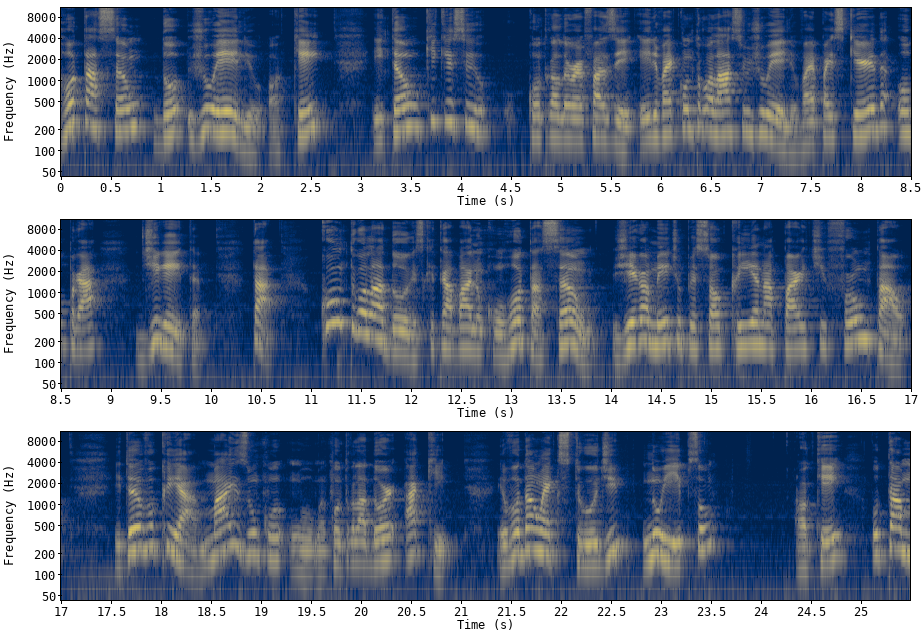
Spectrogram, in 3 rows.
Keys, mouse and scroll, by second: 1.3 middle click, 5.7 middle click, 9.8 middle click, 11.2 KP_3, 21.8 e.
